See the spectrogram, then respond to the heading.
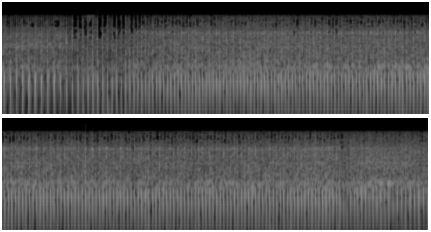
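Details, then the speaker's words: Barn-find go-kart engine, started on choke, winding up from a steady chug to a high buzz on the throttle. It stutters and misses badly when opened up, with a valve sticking from storage suspected; the owner thinks it will clear as it runs. "Now I'm going to wind it up with the throttle. And I'm sure you can hear that. It starts stuttering and missing real bad when you open it up, grabbing the"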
